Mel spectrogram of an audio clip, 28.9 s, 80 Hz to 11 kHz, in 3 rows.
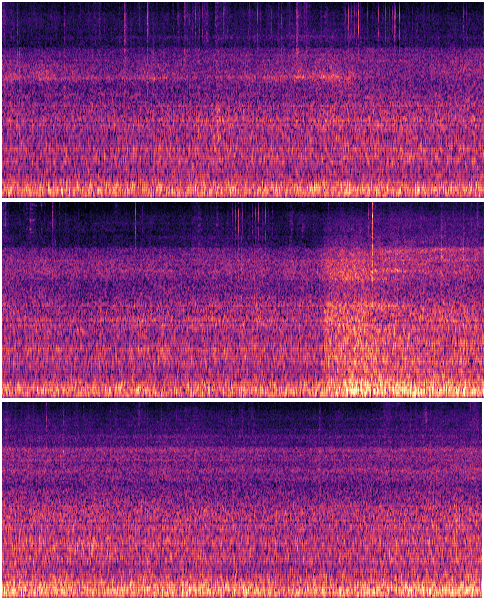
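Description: Steady running noise inside the cabin of an E5-series Shinkansen at speed: a low rumble with a hiss over it, growing louder and brighter a little past halfway.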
